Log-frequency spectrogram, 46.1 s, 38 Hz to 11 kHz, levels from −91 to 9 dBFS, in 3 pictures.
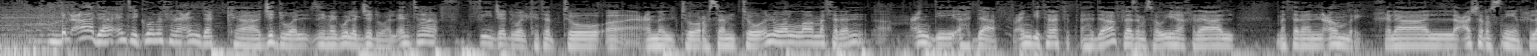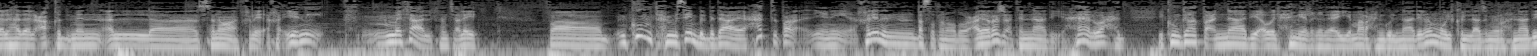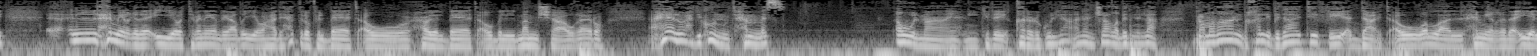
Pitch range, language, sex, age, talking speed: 105-135 Hz, Arabic, male, 30-49, 145 wpm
